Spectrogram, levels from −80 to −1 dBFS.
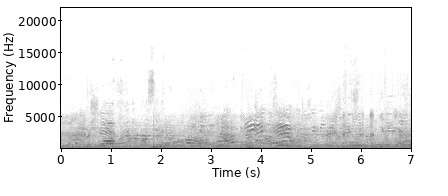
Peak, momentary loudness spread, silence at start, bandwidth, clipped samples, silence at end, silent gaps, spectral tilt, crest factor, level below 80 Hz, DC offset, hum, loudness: -22 dBFS; 6 LU; 0 s; 16.5 kHz; under 0.1%; 0 s; none; -5 dB/octave; 18 dB; -52 dBFS; under 0.1%; none; -41 LUFS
